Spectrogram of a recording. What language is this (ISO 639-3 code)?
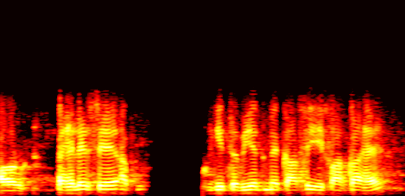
urd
